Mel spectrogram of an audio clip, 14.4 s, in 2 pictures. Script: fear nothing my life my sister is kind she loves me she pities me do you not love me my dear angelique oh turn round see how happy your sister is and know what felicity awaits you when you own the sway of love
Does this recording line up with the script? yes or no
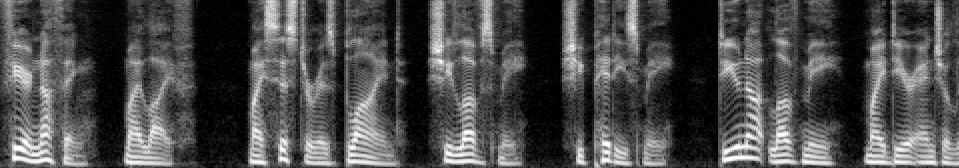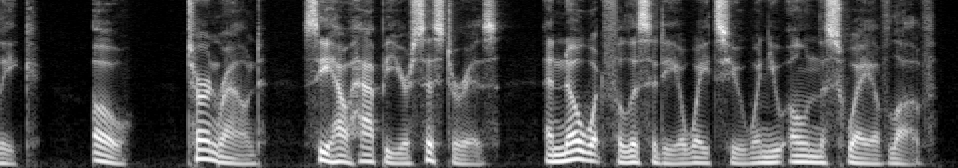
no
